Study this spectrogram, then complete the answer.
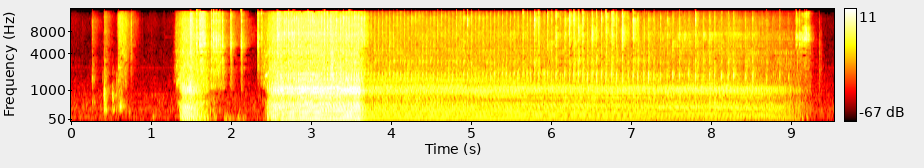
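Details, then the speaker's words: Free brand-attachment-capable weed eater, small two-stroke, carburetor problem: revs up hard then sags and dies, won't hold idle; seems fuel-starved, needs low-speed fuel screw tuned. "okay so it sounds like I need to tune the low fuel screw it's not getting enough fuel so let me get that"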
